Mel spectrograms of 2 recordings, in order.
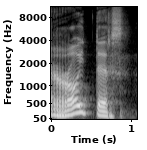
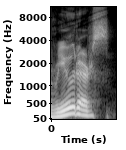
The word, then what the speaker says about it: Reuters: Dice Funam Funambulizar se pronuncia Reuters. Ah, cabrón. Bueno, eh pues una disculpa, como yo lo veo que es de inglés, pues no digo Reuters, digo Ruters o reuters.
